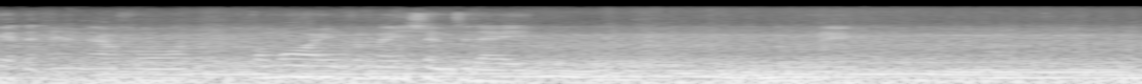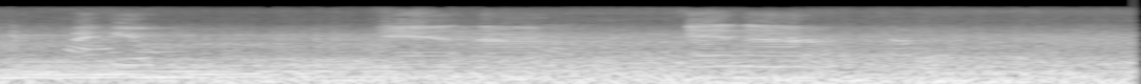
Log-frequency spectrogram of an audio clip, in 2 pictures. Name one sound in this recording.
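Young women talk and chatter nearby.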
